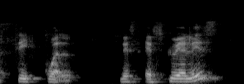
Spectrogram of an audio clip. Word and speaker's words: SQL: to test that SPM this SQL is pronounced as a sequel this SQL is pronounced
